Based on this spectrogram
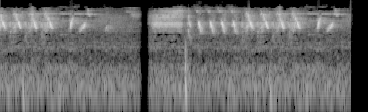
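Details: European goldfinch singing in the klakla style. Quick runs of bright, high, clipped chirps repeat in rapid series. There is a short break before the bird resumes with a similar rhythmic string of notes.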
